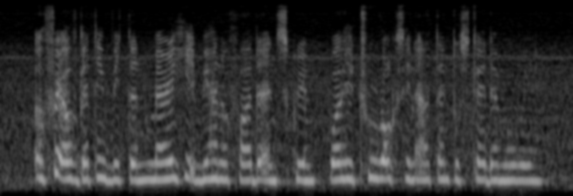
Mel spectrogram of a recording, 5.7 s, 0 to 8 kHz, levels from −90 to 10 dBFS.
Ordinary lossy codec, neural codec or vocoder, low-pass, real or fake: none; codec, 16 kHz, 16 kbps, FreqCodec, larger model; 7.2 kHz; fake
